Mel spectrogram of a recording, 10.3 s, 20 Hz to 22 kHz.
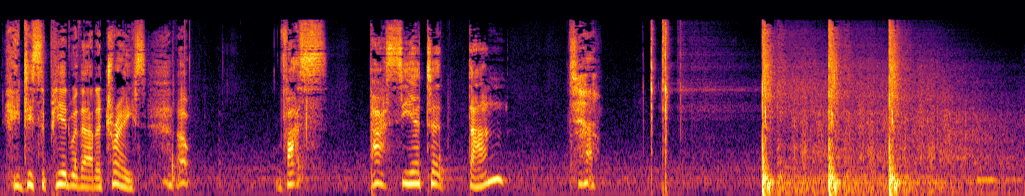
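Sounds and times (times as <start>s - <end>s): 
speech: 0.1s - 2.1s, 2.8s - 6.0s
sharp loud gunshots: 7.6s - 9.8s.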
